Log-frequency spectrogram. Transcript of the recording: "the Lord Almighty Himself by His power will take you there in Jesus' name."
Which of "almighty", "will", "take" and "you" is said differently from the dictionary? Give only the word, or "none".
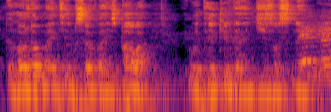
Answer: almighty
